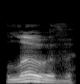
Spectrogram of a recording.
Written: loathe

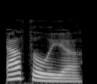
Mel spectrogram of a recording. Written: athaleyah

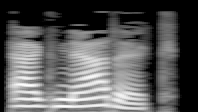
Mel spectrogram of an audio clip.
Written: agnatic

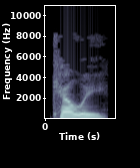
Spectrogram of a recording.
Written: kelli

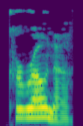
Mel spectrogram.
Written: carona

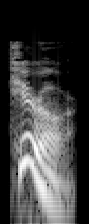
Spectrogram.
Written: furor

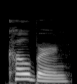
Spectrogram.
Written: coburn

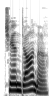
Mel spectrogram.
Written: chandana

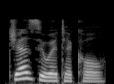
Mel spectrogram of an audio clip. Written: jesuitical

